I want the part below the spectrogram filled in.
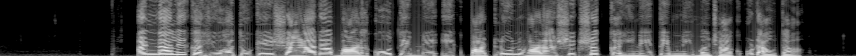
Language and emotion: Gujarati, neutral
